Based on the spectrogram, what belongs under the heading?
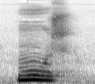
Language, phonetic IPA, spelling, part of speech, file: Ukrainian, [muʒ], муж, noun, Uk-муж.ogg
- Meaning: 1. husband 2. man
